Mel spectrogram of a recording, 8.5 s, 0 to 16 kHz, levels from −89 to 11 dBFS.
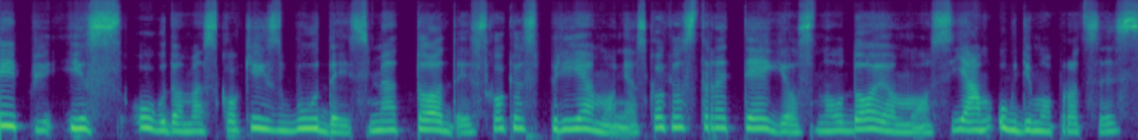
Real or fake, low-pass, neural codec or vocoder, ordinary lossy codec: fake; 14.4 kHz; autoencoder, 48 kHz, 128 numbers a frame, DAC-VAE, trained on Japanese speech; Opus, 32 kbps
